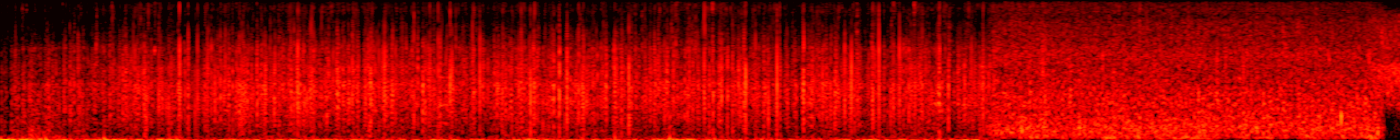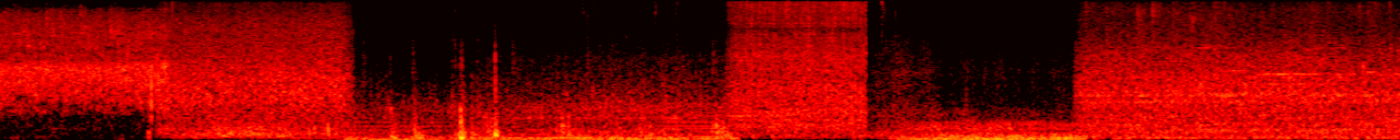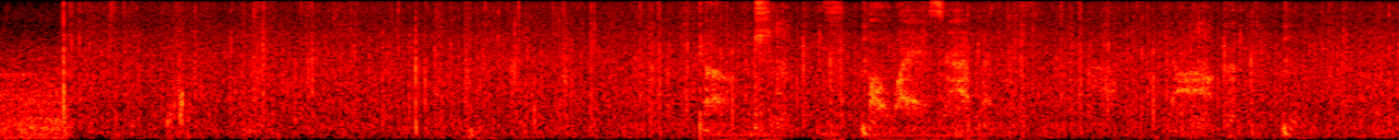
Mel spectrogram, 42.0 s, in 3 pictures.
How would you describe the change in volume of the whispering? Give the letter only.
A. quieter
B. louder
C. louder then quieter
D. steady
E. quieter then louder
E.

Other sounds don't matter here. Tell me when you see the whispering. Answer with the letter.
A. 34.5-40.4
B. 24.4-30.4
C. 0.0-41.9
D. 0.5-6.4
A.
